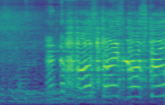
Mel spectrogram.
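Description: Speech: a voice speaking loudly from about half a second in, after a quieter stretch of low background sound.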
